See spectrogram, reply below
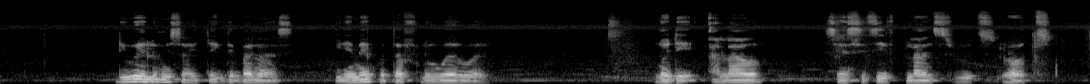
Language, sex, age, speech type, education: Nigerian Pidgin, female, 15-29, spontaneous, tertiary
